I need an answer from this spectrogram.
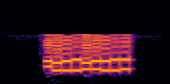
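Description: Electronic ringing on an outgoing telephone call: a rapid run of short tones alternating between two pitches, lasting about a second, over a steady low hum.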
